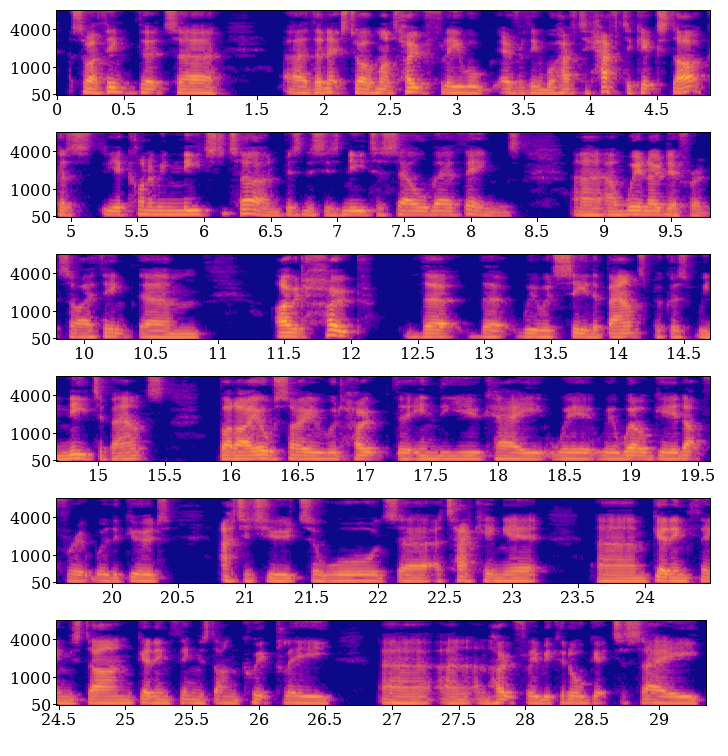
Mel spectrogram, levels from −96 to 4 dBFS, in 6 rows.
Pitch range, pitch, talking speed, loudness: 110-125 Hz, 115 Hz, 200 wpm, -26 LUFS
